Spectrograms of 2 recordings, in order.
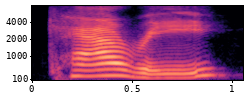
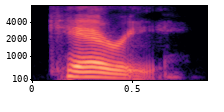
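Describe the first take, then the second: First: The first vowel sounds like the vowel in cat. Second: The first vowel sounds like the vowel in red. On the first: "instead of saying carry" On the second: "you turn it into ke"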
